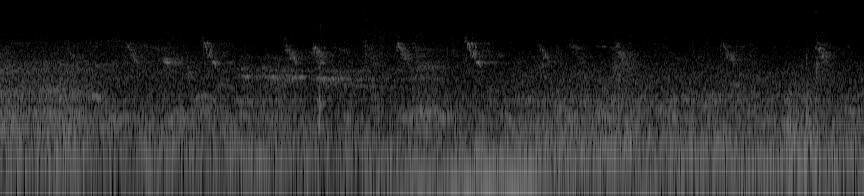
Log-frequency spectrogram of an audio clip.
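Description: Small birds chirping faintly in the background: short, high, downward chirps, irregularly spaced, over a low steady hum.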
